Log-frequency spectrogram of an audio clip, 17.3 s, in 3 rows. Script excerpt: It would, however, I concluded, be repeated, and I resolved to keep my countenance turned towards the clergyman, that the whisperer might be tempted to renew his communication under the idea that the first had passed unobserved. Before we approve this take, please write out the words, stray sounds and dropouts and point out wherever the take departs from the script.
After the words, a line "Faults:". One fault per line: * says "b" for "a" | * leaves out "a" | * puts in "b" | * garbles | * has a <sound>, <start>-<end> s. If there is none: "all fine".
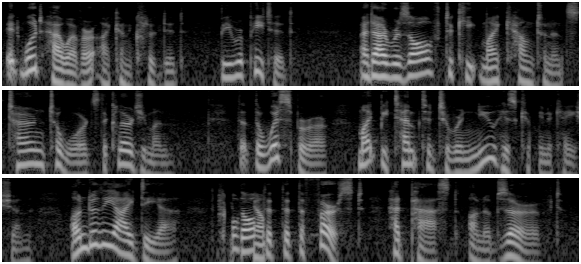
It would, however, I concluded, be repeated, and I resolved to keep my countenance turned towards the clergyman, that the whisperer might be tempted to renew his communication under the idea [garbled] that the first had passed unobserved.
Faults:
* has a dropout, 11.0-11.2 s
* garbles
